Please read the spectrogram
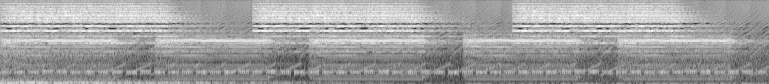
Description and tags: extreme alarm
A composite alarmsample. Loop this sample on a huge stereo with decent volume and report back :) The sample is optimized for dynamics, so it's not overcompressed.This sample also contains a firealarm bell which is absent in the other sample in this pack.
